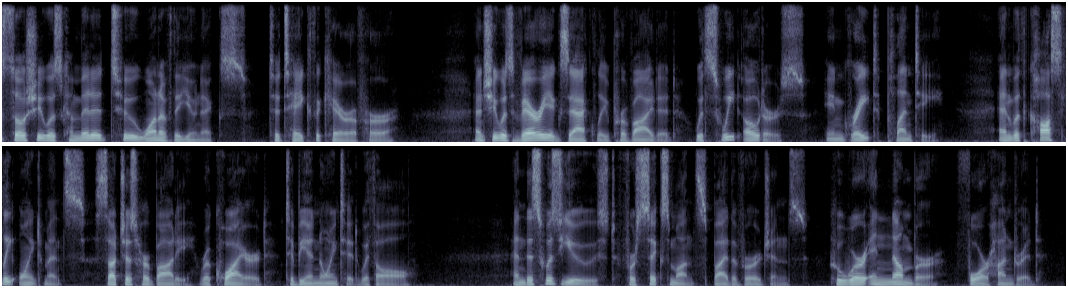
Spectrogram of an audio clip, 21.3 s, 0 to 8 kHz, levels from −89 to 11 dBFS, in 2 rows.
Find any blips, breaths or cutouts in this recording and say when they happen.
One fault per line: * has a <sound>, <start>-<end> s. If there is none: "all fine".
all fine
